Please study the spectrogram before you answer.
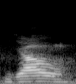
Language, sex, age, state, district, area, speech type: Hindi, male, 18-30, Madhya Pradesh, Seoni, urban, read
